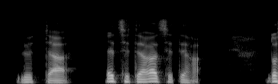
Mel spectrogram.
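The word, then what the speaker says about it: ت: prononcer bas bas d'accord la lettre ta ensuite correspond tout simplement au T en français il va se prononcer pareil ta le ça va correspondre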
